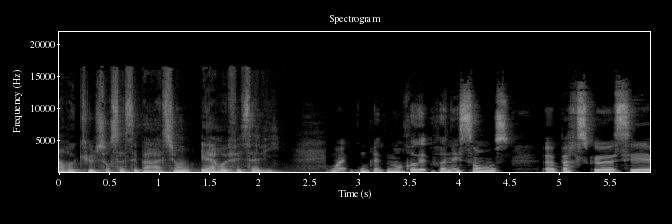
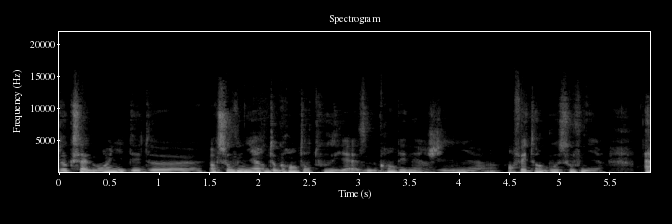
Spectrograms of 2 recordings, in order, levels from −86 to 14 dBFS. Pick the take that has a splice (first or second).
first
